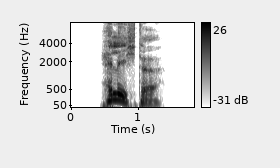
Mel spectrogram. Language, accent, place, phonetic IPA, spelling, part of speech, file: German, Germany, Berlin, [ˈhɛllɪçtə], helllichte, adjective, De-helllichte.ogg
- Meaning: inflection of helllicht: 1. strong/mixed nominative/accusative feminine singular 2. strong nominative/accusative plural 3. weak nominative all-gender singular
